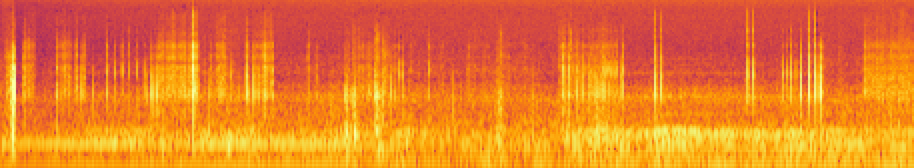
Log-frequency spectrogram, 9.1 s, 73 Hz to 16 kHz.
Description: Rough Idle on 2005 Dodge Ram Diesel. Only at idle. As soon as you step on the throttle it goes away.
